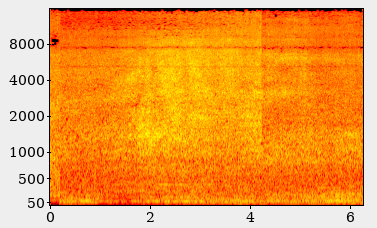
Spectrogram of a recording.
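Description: Street traffic: a steady rumble of road vehicles, with a swell of noise from one passing near the middle.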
